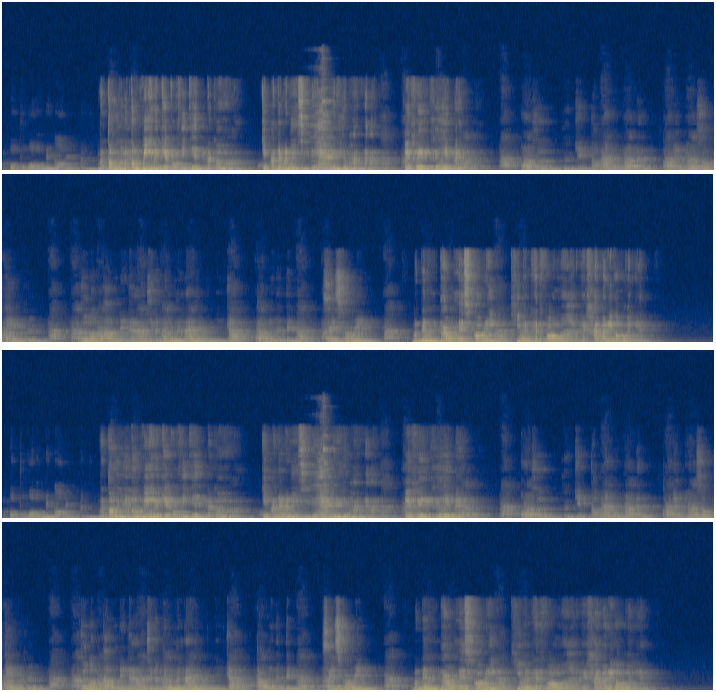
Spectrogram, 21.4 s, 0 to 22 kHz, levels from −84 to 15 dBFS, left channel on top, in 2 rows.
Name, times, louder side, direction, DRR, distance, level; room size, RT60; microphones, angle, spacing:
voice 1, 0.1-2.0 7.8-11.3 11.8-16.3, equal, 20° right, -1 dB, 0.7 m, -25 dB
voice 2, 1.4-3.6 3.9-5.8 6.0-7.0 16.8-20.3, left 1 dB, 45° left, 1 dB, 0.5 m, -21 dB
sound 1, 1.6-2.1 2.6-2.8 3.8-4.0 5.6-6.2 6.5-7.1 7.5-8.1 9.0-9.6 9.9-10.9 11.4-12.3 12.7-13.7 14.1-14.8 15.1-15.7 16.4-16.6 17.0-17.6 18.0-18.7, left 1 dB, 30° left, 0.9 m, -30 dB
sound 2, 4.6-6.6, equal, 65° left, 1.4 m, -20 dB
3.7 x 2.4 x 4.3 m, 1.1 s
head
